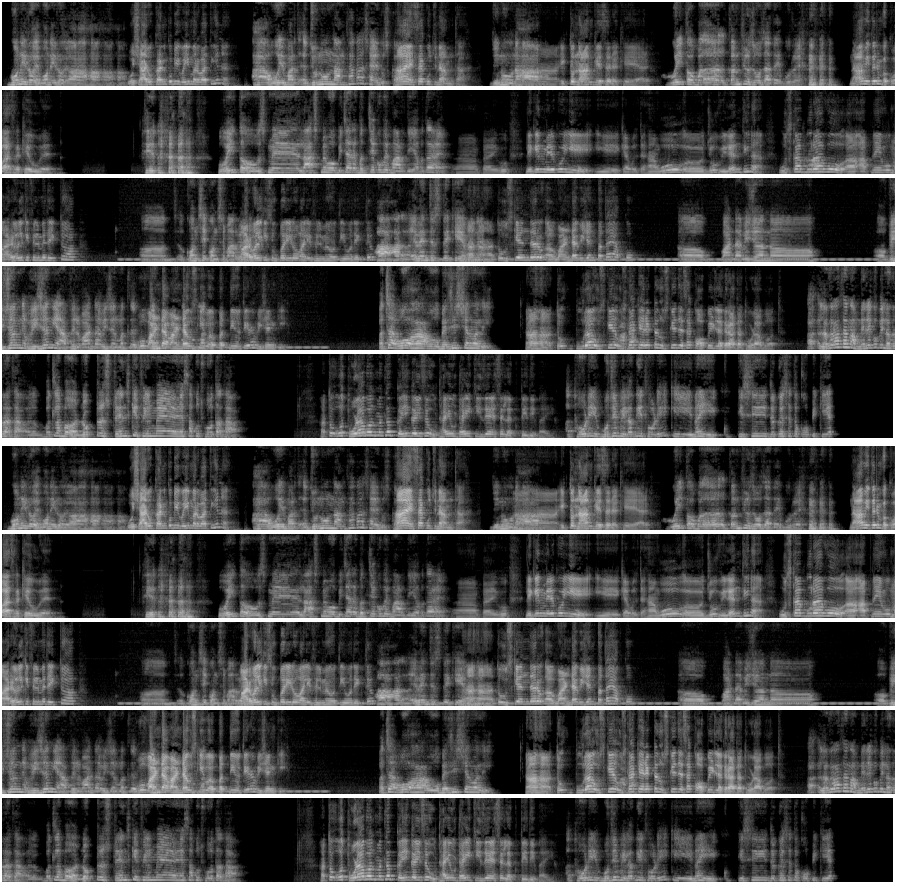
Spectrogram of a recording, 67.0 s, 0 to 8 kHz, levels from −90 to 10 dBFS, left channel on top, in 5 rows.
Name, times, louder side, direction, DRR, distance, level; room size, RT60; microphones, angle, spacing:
voice 1, 0.1-1.9 3.7-6.0 7.3-8.2 9.9-12.5 15.5-16.4 16.6-20.1 25.5-25.6 28.8-30.6 32.4-34.0 36.9-39.0 39.9-42.6 43.1-43.2 45.8-47.5 49.4-49.7 52.3-57.1 62.0-66.0, left 2 dB, 40° left, 1.0 m, -28 dB
voice 2, 1.9-3.4 5.9-7.0 7.7-9.7 12.7-14.2 20.2-28.0 30.3-32.4 33.7-36.3 42.1-44.5 48.0-51.8 58.4-61.8, right 2 dB, 30° right, 0.5 m, -26 dB
sound 1, 28.5-45.1, right 2 dB, 20° left, 1.3 m, -43 dB
2.5 x 2.4 x 3.2 m
head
